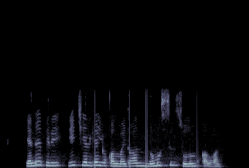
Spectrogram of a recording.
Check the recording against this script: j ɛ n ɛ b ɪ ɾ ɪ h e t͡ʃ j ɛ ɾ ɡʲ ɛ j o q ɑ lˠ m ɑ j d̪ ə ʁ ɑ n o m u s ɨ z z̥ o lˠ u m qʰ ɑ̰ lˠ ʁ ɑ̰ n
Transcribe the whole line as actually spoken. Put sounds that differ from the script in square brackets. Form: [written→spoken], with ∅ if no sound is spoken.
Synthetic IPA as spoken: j ɛ n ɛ b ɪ ɾ ɪ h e t͡ʃ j ɛ ɾ ɡʲ ɛ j o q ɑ lˠ m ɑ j d̪ ə ʁ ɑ [n→nː] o m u s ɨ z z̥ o lˠ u m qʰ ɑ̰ lˠ ʁ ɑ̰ n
